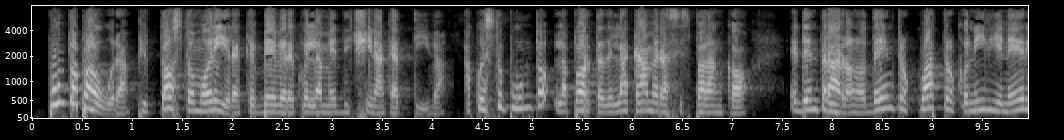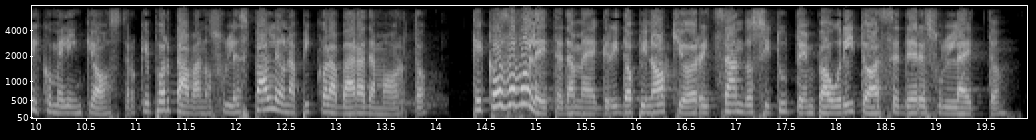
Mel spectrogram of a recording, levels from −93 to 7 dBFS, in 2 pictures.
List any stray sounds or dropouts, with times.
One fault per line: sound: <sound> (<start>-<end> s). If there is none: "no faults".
no faults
